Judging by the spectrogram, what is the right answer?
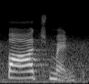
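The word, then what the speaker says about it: parchment: Today the site of this पार्चमेंट, अब ये word भी बड़ा इंपॉर्टेंट है, पार्चमेंट, इसमें आर साइलेंट होता है।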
